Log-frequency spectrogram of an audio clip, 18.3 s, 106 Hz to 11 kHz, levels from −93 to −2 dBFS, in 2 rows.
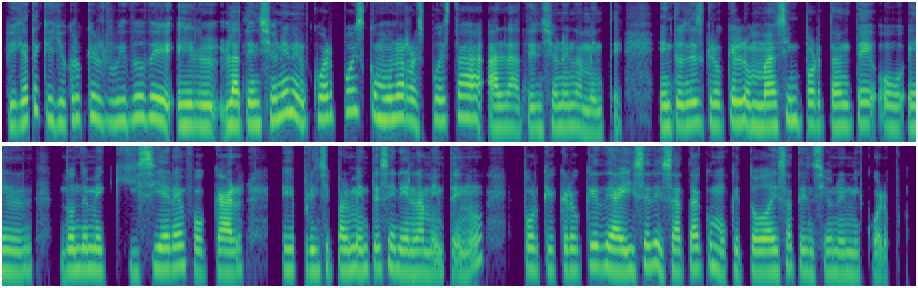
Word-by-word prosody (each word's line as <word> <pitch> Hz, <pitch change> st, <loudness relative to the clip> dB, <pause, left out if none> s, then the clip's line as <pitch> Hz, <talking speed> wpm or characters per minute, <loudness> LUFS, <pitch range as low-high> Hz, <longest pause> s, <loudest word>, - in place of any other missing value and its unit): Fíjate 210 Hz, +10 st, -1 dB
que 225 Hz, -3 st, -4 dB
yo 200 Hz, -1 st, -3 dB
creo 230 Hz, +3 st, -2 dB
que 250 Hz, +3 st, -2 dB
el 220 Hz, -, -3 dB
ruido 215 Hz, +4 st, -2 dB
de 230 Hz, -2 st, +3 dB
el 185 Hz, -1 st, +2 dB
la 195 Hz, +1 st, +5 dB
atención 195 Hz, +4 st, +2 dB
en 285 Hz, +1 st, +4 dB
el 210 Hz, -4 st, 0 dB
cuerpo 245 Hz, +5 st, 0 dB
es 300 Hz, +1 st, +2 dB
como 235 Hz, -3 st, +1 dB
una 240 Hz, +2 st, +4 dB
respuesta 225 Hz, +2 st, +1 dB
a -, -, +2 dB
la 175 Hz, 0 st, -1 dB
atención 170 Hz, +2 st, -3 dB
en 180 Hz, +1 st, -2 dB
la 175 Hz, -, -3 dB
mente, 150 Hz, +5 st, -6 dB, 0.4 s
entonces, 185 Hz, +2 st, +1 dB
creo 190 Hz, -2 st, -1 dB
que 210 Hz, +3 st, +1 dB
lo 200 Hz, -2 st, +4 dB
más 185 Hz, +2 st, +3 dB
importante, 195 Hz, -2 st, -1 dB
o 175 Hz, -1 st, -3 dB
el 175 Hz, 0 st, -2 dB, 0.3 s
donde 180 Hz, +1 st, 0 dB
me 180 Hz, -2 st, 0 dB
quisiera 185 Hz, +3 st, +1 dB
enfocar, 170 Hz, -3 st, +1 dB, 0.4 s
eh, 185 Hz, -1 st, -3 dB
principalmente 180 Hz, +1 st, -1 dB
sería 190 Hz, -3 st, +1 dB
en 170 Hz, -, 0 dB
la 170 Hz, -, +1 dB
mente, 125 Hz, -, -5 dB
¿no?, -, -, -5 dB, 0.4 s
porque 180 Hz, -1 st, -3 dB
creo 180 Hz, 0 st, -2 dB
que 205 Hz, +3 st, 0 dB
de 195 Hz, -1 st, +2 dB
ahí 175 Hz, +1 st, +4 dB
se 205 Hz, +3 st, +4 dB
desata 190 Hz, -2 st, +2 dB
como 185 Hz, -4 st, -5 dB
que 170 Hz, -, -7 dB
toda 170 Hz, +1 st, +2 dB
esa 175 Hz, +3 st, -1 dB
tensión 170 Hz, -1 st, -3 dB
en 160 Hz, 0 st, -3 dB
mi 160 Hz, -, -7 dB
cuerpo. -, -, -9 dB
185 Hz, 190 wpm, -23 LUFS, 175-205 Hz, 0.4 s, la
